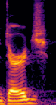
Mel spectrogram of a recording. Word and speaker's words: Durge: cool that's for sure soft G so durge okay um very cool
